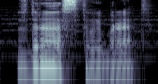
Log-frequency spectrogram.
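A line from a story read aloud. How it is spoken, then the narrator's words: Tired. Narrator (Russian): устало сказал Дорс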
